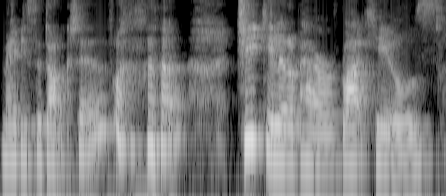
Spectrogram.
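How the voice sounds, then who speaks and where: A woman speaks with a British accent. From United Kingdom. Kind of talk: casual product review to camera. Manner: upbeat, chatty.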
